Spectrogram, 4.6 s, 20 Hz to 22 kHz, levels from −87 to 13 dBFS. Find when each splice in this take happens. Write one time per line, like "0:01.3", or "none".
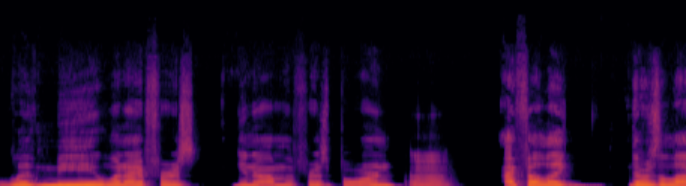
none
